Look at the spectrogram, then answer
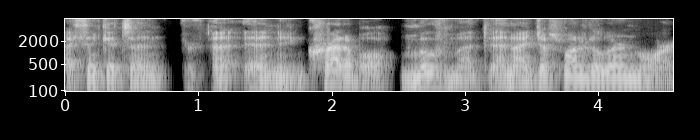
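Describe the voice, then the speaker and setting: A man with a fairly low pitch talks at a moderate pace. His loudness stays very even, and there is vocal fry. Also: lively intonation. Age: 80s+. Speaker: book club participant. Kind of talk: casual discussion.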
